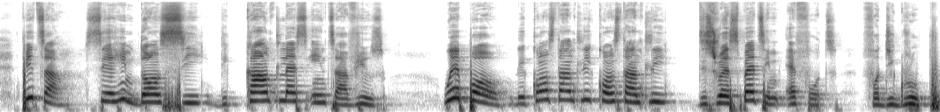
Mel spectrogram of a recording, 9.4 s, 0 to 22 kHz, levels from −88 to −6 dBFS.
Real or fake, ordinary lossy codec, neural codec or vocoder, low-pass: real; none; none; none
